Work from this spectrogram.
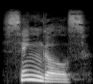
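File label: "singles", British English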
